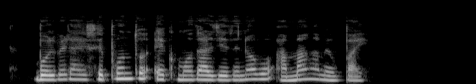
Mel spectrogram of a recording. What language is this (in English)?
Galician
